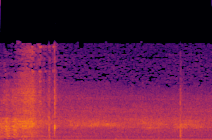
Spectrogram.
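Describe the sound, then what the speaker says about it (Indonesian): A cold Toyota Avanza or Daihatsu Xenia engine fires up with a quick starter whirr, then settles into a loud, steady high idle close by, with no voices. "Kita hidupkan dulu mesinnya"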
